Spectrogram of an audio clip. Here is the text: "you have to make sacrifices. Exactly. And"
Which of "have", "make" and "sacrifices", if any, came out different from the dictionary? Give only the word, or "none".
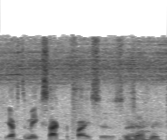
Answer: have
